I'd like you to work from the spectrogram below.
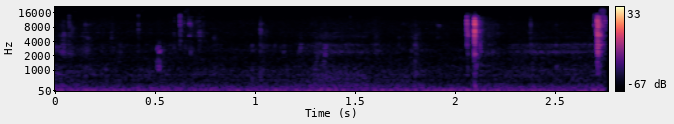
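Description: Ice being chewed and crunched in the mouth, a steady run of close, soft crunching and squishing bites with a couple of sharper cracks near the end, no talking.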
